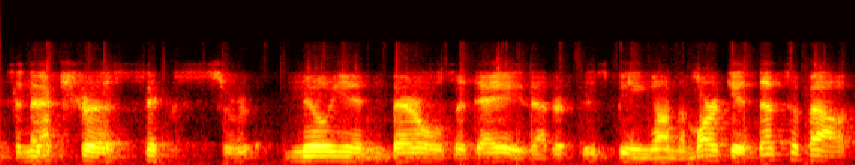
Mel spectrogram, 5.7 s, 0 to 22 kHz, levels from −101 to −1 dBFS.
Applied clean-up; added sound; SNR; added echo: neural separator model SepFormer DNS4.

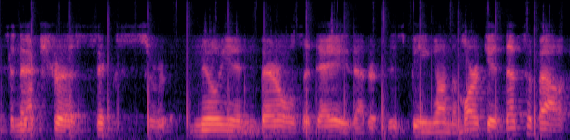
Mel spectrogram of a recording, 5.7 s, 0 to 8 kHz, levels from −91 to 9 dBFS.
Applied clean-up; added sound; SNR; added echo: none; Run; 17 dB; reverberation time 0.5 s.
